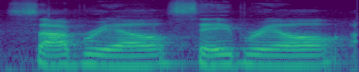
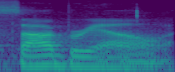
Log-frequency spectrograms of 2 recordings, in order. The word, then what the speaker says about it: Sabriel: So, yes, this book, Sabriel, I said... Sabriel, but I don't know. I kind of like Sabriel. I don't know. – Well, if you say Sabriel, you have to roll your R. – Sabriel.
